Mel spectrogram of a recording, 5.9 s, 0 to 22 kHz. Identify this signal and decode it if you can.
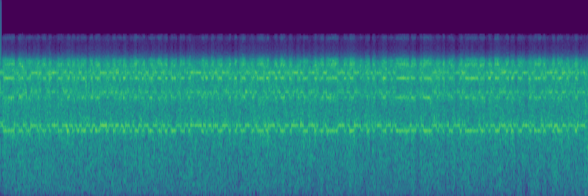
Two-tone teleprinter signal, about 170 Hz shift.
